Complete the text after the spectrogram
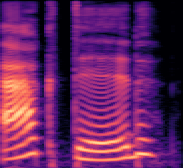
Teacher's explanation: in the verb acted the Ed sounds like ID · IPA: /ɪd/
